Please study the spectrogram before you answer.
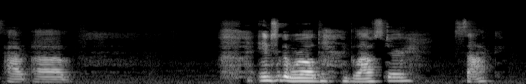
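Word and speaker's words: Gloucester: Glouster sock.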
